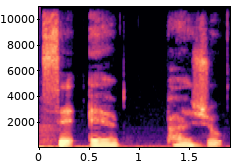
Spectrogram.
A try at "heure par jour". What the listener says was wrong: Right, I'm just kind of hearing like a silent R, like par jour almost. When we want heure par jour. Of course, if you're speaking quickly, yeah, some of these sounds get dropped, right? But especially with the rate that you're speaking right now, I'd expect those to all be realized fully.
